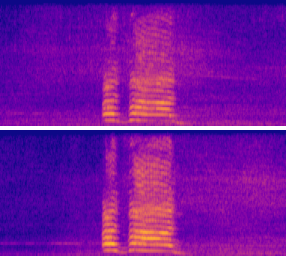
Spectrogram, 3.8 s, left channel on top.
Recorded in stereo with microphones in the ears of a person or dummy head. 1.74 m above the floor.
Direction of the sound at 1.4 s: 60° right (ahead or behind).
